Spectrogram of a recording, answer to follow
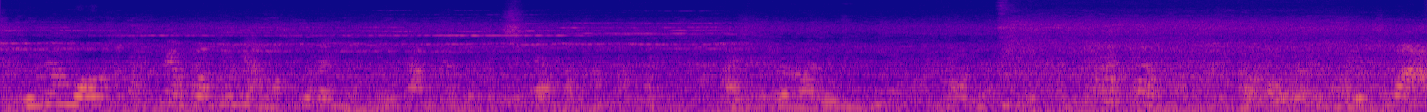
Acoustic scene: subway train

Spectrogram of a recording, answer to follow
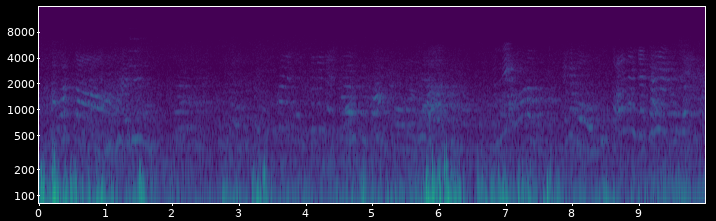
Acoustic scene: residential area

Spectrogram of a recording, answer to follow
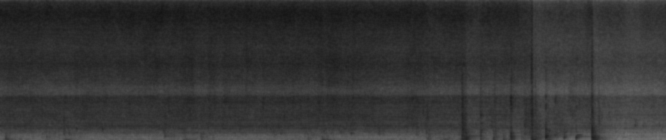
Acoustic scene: kitchen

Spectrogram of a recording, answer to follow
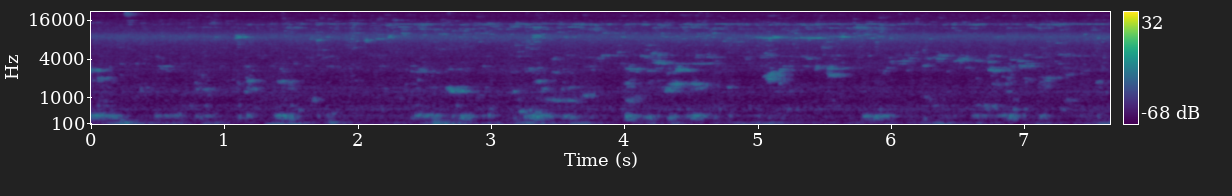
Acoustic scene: restroom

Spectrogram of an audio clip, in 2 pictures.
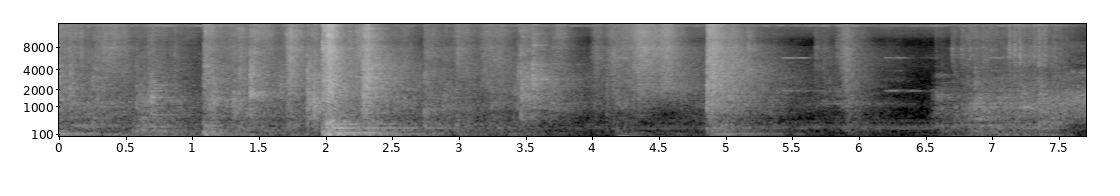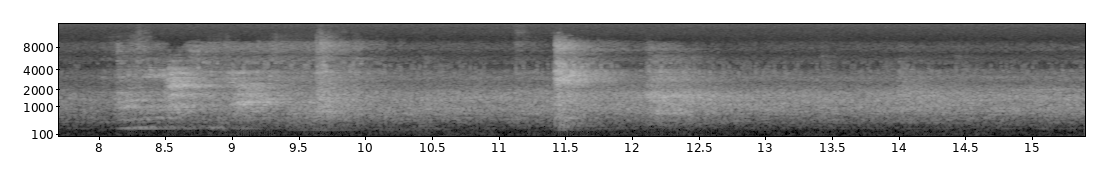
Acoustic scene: elevator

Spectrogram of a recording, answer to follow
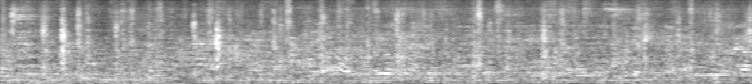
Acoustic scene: subway station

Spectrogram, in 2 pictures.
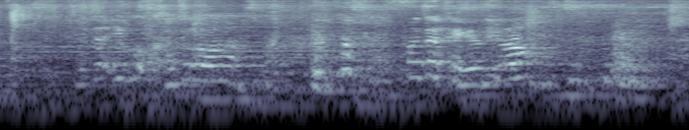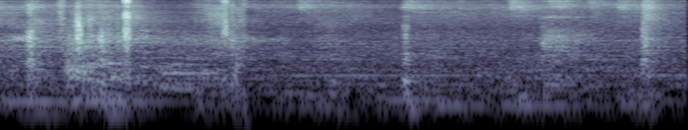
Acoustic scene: cafe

